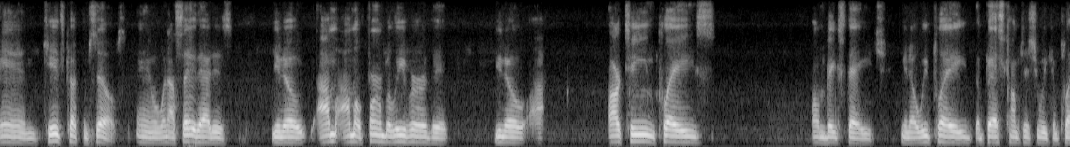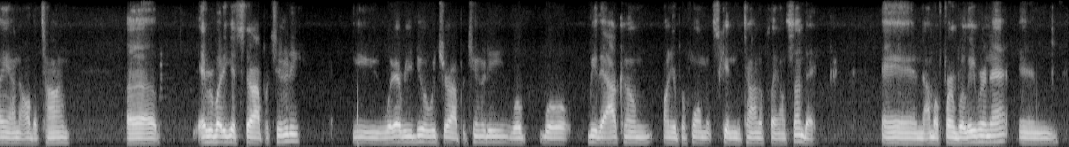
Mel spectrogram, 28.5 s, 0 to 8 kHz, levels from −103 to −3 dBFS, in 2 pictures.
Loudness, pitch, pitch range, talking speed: -24 LUFS, 105 Hz, 100-115 Hz, 160 wpm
